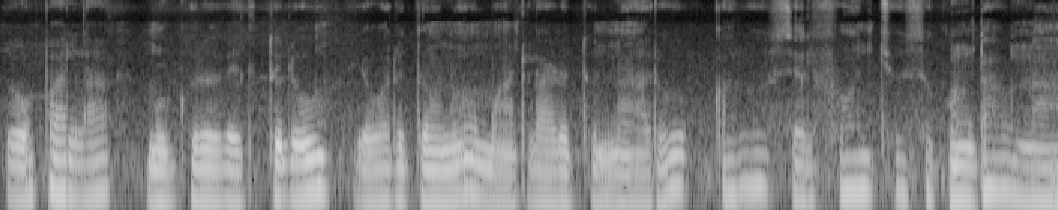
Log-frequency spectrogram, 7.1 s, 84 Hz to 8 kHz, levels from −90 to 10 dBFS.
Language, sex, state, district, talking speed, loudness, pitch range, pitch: Telugu, male, Andhra Pradesh, Sri Satya Sai, 85 wpm, -17 LUFS, 105-130 Hz, 110 Hz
